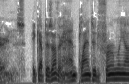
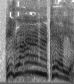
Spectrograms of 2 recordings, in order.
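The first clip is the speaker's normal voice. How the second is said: very high-pitched exclamation, crying out; 13 semitones higher than usual. Narrating a story, voice a man backing away toward a wall, crying out. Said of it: "Gasher cried".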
